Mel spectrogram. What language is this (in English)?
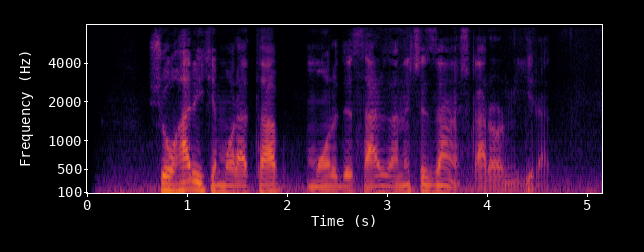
Persian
